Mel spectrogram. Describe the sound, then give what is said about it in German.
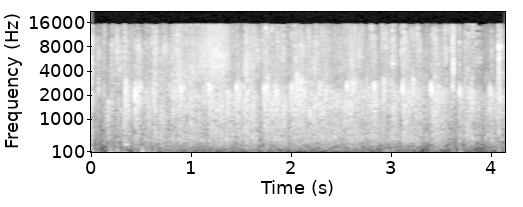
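Steady audience applause, a dense wash of many hands clapping at a fairly even level for about four seconds, with no voices standing out. “Also wir sind doppelt vertreten. Applaus.”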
